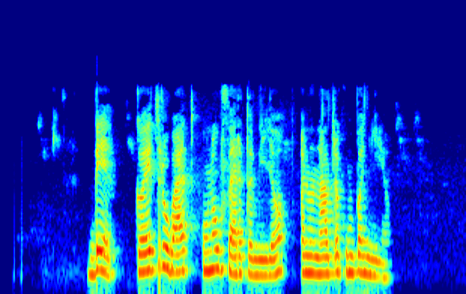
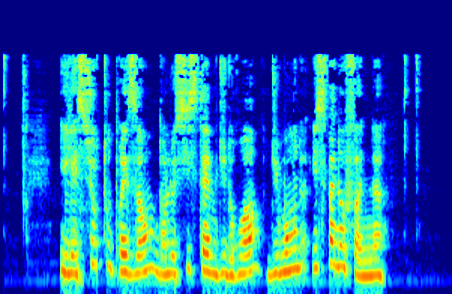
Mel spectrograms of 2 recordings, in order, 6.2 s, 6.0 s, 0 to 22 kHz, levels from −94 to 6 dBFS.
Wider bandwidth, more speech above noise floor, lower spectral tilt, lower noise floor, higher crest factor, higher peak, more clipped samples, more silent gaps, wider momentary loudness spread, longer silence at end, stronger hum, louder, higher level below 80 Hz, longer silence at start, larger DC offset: second, 7.6 kHz vs 11.5 kHz; first, 59 dB vs 27 dB; first, -7 dB/octave vs -4.5 dB/octave; first, -73 dBFS vs -47 dBFS; about the same, 16 dB vs 18 dB; first, 0 dBFS vs -4 dBFS; neither; neither; second, 8 LU vs 20 LU; first, 1.05 s vs 0.45 s; neither; first, -16 LUFS vs -20 LUFS; first, -58 dBFS vs -64 dBFS; first, 1.15 s vs 0.05 s; neither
